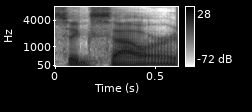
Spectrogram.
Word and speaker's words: SIG Sauer: And by the way, that is how it's pronounced, Sig Sauer.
